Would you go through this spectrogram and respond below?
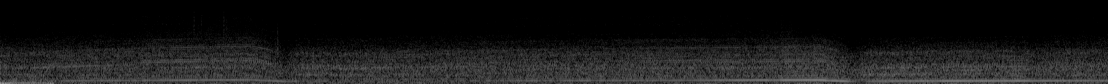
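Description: A Mini Cooper with a Union Jack roof in GTA V spins and smokes its tyres. The engine holds a steady tone that dips twice as the revs drop, over a broad hiss, fairly quiet and with no talking.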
